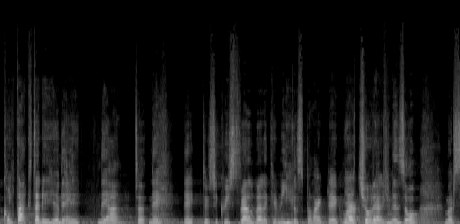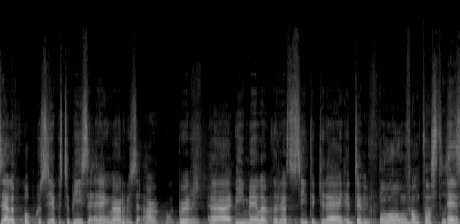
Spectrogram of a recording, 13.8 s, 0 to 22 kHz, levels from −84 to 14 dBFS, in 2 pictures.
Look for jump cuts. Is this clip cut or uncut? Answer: uncut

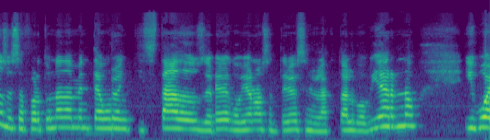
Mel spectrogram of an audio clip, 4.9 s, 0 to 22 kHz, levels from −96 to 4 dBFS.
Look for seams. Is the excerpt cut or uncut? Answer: cut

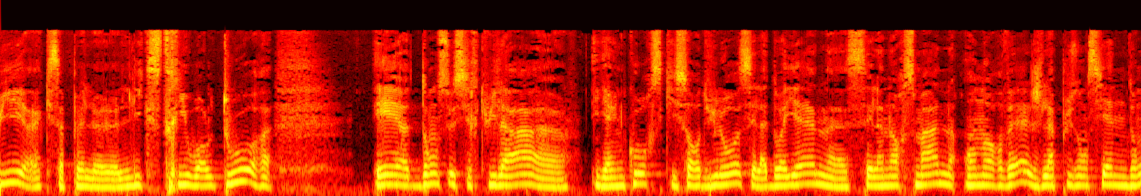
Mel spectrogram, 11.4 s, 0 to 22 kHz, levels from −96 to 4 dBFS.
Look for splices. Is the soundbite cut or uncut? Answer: uncut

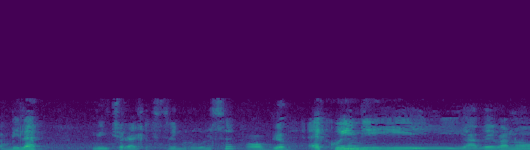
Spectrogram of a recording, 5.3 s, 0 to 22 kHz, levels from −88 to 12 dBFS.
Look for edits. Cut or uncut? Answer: cut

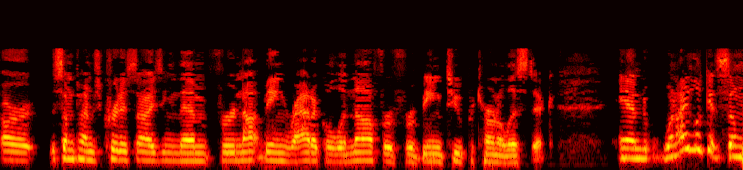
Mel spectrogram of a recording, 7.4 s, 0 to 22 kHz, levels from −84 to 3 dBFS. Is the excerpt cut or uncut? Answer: uncut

